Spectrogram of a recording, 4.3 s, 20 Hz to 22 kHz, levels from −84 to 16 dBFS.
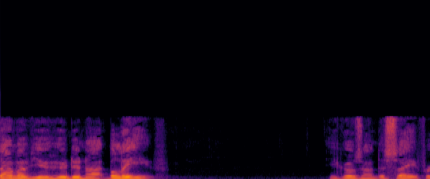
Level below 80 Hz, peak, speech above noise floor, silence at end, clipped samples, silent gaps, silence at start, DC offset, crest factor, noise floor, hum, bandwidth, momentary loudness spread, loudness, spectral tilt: -66 dBFS; -4 dBFS; 53 dB; 0 s; under 0.1%; none; 0 s; under 0.1%; 18 dB; -72 dBFS; none; 8 kHz; 11 LU; -20 LUFS; -6.5 dB/octave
